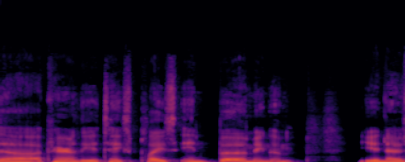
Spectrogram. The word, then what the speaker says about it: Birmingham: Americans would probably say Birmingham, because that's how we say. There's a city called Birmingham in Alabama in the United States. In England, they pronounce it Birmingham, in the Midlands of England, if I'm not mistaken.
